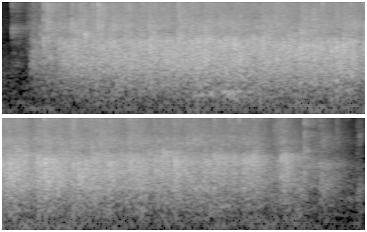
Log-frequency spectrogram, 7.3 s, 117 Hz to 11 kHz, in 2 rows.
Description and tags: Medium Crowd Clapping 1
A medium sized crowd clapping for a speaker who just presented. Recorded on the Zoom H4n at a small distance from the crowd.
Location: TU Delft Sports & Culture Theater, Delft, The Netherlands
Check out the pack for similar applauding sounds.
crowd, group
